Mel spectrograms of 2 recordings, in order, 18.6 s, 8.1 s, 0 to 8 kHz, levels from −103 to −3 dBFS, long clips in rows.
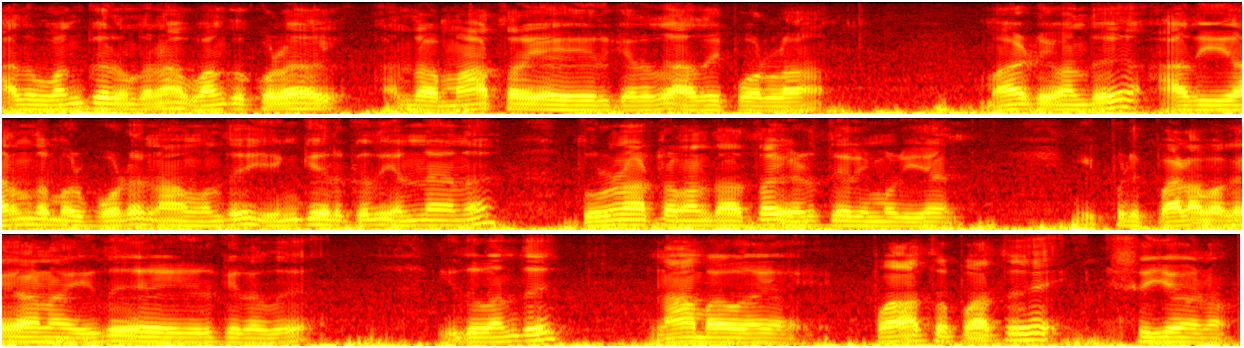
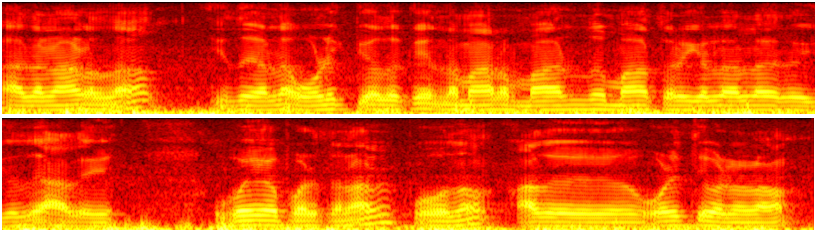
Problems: constant background noise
